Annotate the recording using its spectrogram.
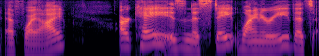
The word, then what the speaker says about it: Arche: My guest today is Grayson Davies, winemaker at Arche Winery in St. Joe in far, far north Texas. Arche is spelled A-R-C-H-E, but it's pronounced like the two letters R and K.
